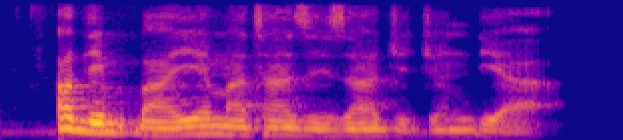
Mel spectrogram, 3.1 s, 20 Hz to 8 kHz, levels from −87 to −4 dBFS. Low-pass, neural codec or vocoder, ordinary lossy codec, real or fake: 7.2 kHz; codec, 16 kHz in and 24 kHz out, 1 kbps, XY-Tokenizer; none; fake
